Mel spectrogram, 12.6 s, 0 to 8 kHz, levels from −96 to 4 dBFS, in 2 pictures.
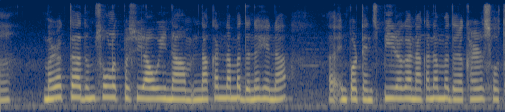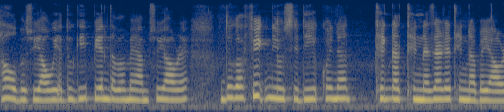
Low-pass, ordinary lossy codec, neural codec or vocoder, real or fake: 7.2 kHz; none; none; real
